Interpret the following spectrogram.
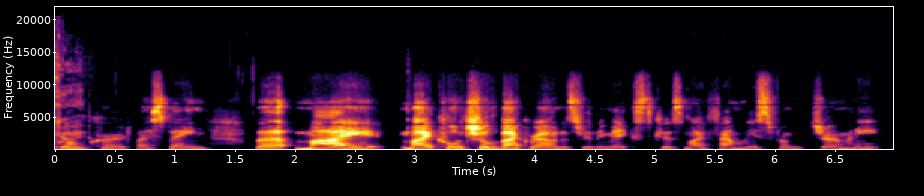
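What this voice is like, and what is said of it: Non-native English accent, not quite Spanish. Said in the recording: “I'm detecting some kind of accent that's not really Spanish”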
